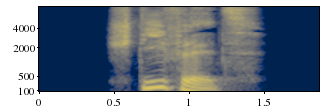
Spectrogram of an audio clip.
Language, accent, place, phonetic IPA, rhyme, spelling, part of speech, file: German, Germany, Berlin, [ˈʃtiːfl̩s], -iːfl̩s, Stiefels, noun, De-Stiefels.ogg
- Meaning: genitive singular of Stiefel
